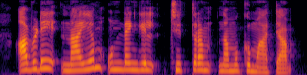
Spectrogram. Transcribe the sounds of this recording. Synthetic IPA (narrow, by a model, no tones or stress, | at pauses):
ɐʋiɽe̞nɐjɐmuɳɖe̞ŋɡilt͡ɕit̪rɐmnɐmukːɨmaːtːaːm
